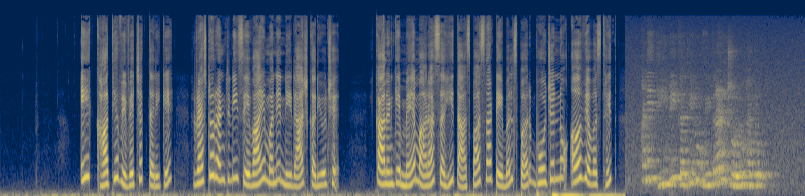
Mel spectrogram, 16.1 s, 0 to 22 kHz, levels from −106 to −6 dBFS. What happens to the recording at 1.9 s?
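At 1.9 s the speech carries on cleanly, with no dropout, click, distortion or other fault to be heard at that moment.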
